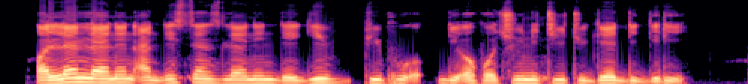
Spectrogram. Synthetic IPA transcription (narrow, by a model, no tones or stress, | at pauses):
ɔ̃nlɛnlɛnĩŋã̰ndistɛ̃ns̬lɛnĩndeɡivpʰipʰudiɔpɔt͡ʃunitʰitʰuɡɛt̚diɡɾi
